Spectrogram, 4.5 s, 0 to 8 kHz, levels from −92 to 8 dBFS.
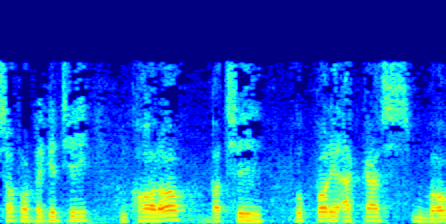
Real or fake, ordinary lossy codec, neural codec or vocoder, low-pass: fake; MP3, 24 kbps; codec, 16 kHz in and 24 kHz out, 0.6 kbps, FocalCodec, streaming, 4096 codes; 7.2 kHz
